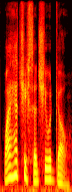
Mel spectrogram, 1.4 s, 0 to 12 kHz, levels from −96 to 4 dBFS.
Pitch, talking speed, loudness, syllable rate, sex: 135 Hz, 290 wpm, -19 LUFS, 5.5 syllables/s, male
